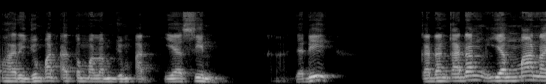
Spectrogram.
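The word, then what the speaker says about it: يس: panjang, yang mana yang kalau Yasin ini yang panjang yang mananya, ya-nya atau sinnya? Atau dua-duanya sama panjang ya Bapak Ibu ya? Sinnya. Yang baca Yasin atau terbalik. Yasin sama-sama panjang.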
